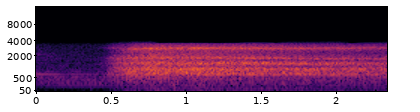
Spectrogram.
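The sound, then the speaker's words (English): A long exhale out through the mouth during a yoga class, a breathy rush that swells quickly from near silence and then holds steady and fairly loud to the end. “Let's take an inhale together and an exhale out the mouth.”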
